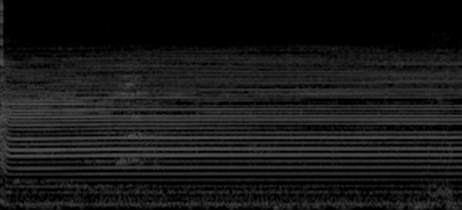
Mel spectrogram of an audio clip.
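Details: Care Touch wrist blood pressure monitor taking a reading: steady high-pitched motor whine as the wrist cuff inflates.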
